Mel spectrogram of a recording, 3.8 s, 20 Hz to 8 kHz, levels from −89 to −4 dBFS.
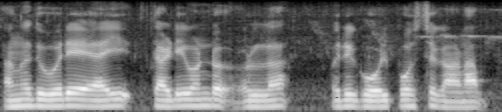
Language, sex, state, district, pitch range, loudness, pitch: Malayalam, male, Kerala, Kollam, 115-130 Hz, -15 LUFS, 125 Hz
